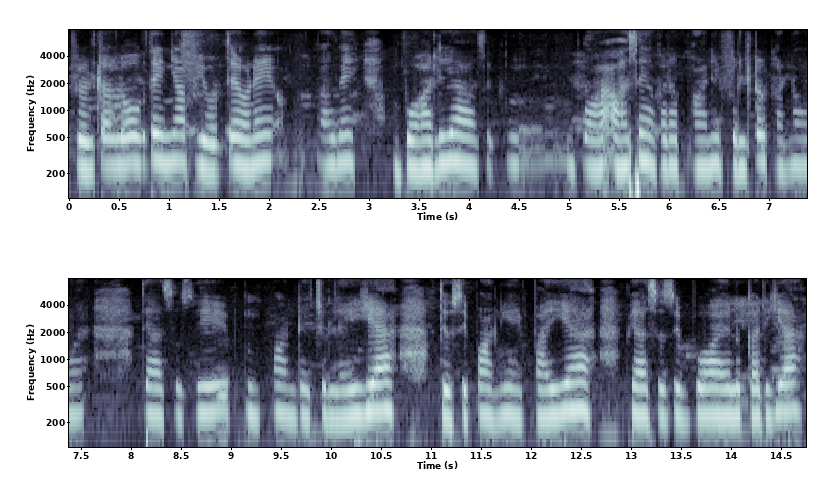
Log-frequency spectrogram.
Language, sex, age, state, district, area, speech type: Dogri, female, 18-30, Jammu and Kashmir, Reasi, rural, spontaneous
